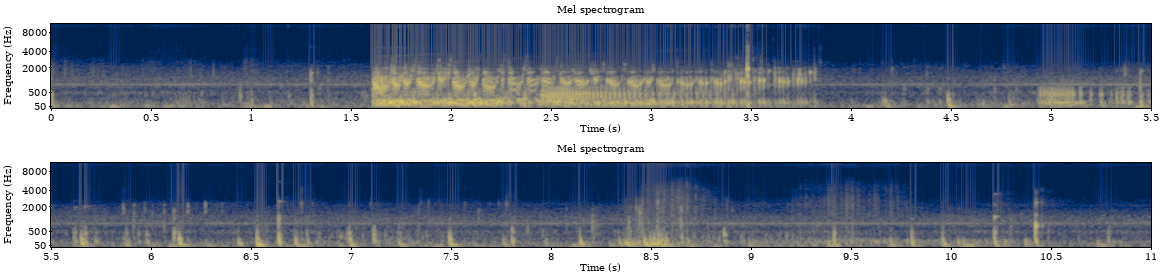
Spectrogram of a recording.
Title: My stomach gurgling and bubbling [Constant stomach noises]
